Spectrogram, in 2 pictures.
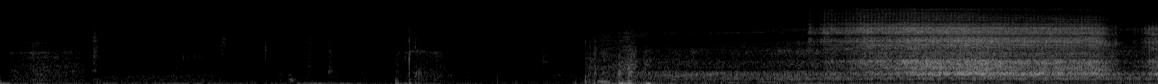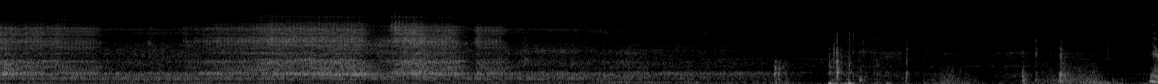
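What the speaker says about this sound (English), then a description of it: "I'm actually gonna turn that one down real quick." A steady rasping, scraping whir of a lathe tool cutting into spinning wood while turning a coffee scoop, building and holding for several seconds before trailing off into quieter clicks.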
